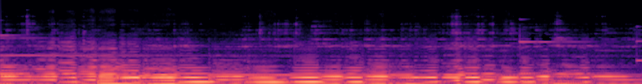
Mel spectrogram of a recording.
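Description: Cello playing a steady stream of short, repeated notes, accompanied by percussion with occasional ringing metallic strikes, in a contemporary chamber piece for cello and brake drums.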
